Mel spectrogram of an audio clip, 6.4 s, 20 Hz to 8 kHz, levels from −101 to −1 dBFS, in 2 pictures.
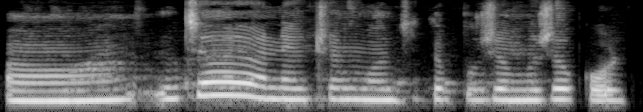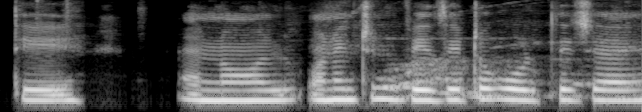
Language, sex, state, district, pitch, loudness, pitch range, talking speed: Bengali, female, West Bengal, Kolkata, 245 Hz, -18 LUFS, 235-255 Hz, 110 wpm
